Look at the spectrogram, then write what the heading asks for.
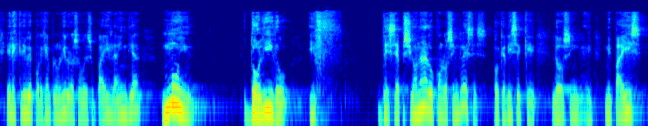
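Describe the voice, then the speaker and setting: A man giving a classroom lecture with slides, emphatic and fond of rhetorical questions. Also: on the high side. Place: lecture room. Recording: reverberant lecture hall.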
